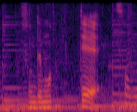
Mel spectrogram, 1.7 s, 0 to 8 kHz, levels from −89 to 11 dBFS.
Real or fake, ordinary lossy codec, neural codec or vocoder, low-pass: real; MP3, 64 kbps; none; 7.2 kHz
